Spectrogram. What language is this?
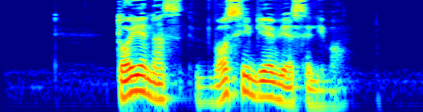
Upper Sorbian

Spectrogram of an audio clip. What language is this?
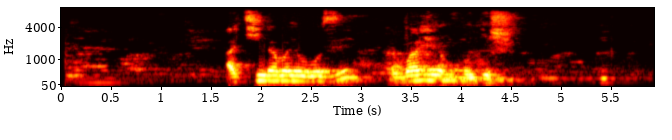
Kinyarwanda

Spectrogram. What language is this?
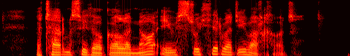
Welsh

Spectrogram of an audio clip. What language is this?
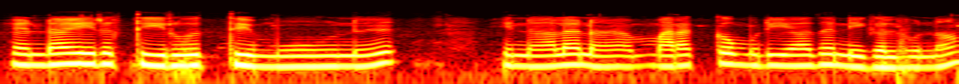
Tamil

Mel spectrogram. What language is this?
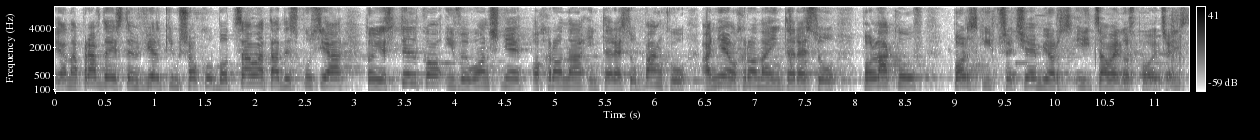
Polish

